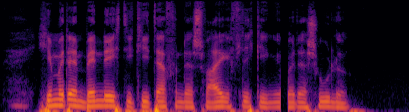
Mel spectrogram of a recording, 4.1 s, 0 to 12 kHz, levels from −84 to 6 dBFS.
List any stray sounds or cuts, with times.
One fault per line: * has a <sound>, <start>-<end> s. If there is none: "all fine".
* has a dropout, 2.8-2.9 s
